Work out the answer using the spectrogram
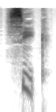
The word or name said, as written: seek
